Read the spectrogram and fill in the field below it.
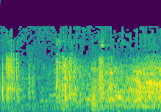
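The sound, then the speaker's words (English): A Deluxe Bridge folding table being set up: a quick run of uneven wooden knocks and clatters, then a steadier rustling scrape, all fairly loud and lasting under two seconds. “You hear us setting up the Deluxe Bridge table.”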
